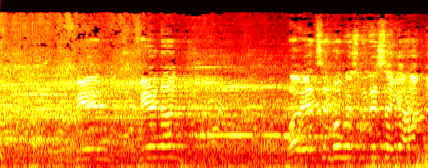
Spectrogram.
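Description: A man speaks through loudspeakers with echo in the open air.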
